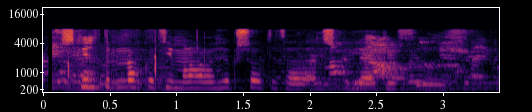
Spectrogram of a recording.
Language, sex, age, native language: Icelandic, female, 11, Icelandic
